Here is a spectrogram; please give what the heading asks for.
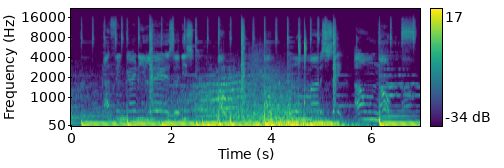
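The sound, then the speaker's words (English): A Jeep drives off across empty concrete, its engine giving a loud, steady rumble that dips briefly near the end before surging again. “They climb back into the Jeep and drive off across the empty concrete, with high rises and traffic in the background.”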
